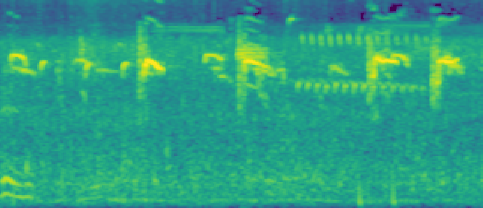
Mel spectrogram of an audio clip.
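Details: Munias calling the flock: thin, high, slurred chirps from several birds overlap, repeated roughly twice a second, with a brief low voice at the start.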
